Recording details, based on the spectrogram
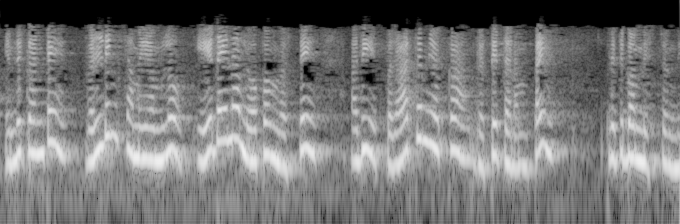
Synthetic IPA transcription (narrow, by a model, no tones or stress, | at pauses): e̞nd̪ukɐɳʈe̞ːʋe̞lɖiŋɡsɐmɐjɐmlo̞ːeːd̪ɐjnaːlɔːpɐmʋɐst̪e̞ːɐd̪ipɐd̪aːɾt̪ɐmjɔkːɐɡɐʈːit̪ɐɾɐmpɐj | pɾɐt̪ibɐmbʱist̪und̪i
